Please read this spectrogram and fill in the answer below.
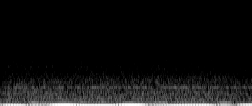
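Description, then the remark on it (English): The low-frequency throbbing hum of Taos, New Mexico: a deep, steady hum throbs continuously at a very low pitch, swelling and easing in slow, regular pulses about every second and a half. There is no speech, only this droning rumble. “The low-frequency hum deprives people of sleep and depletes their energy.”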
